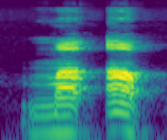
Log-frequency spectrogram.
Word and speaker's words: maaf: Sorry is maaf.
